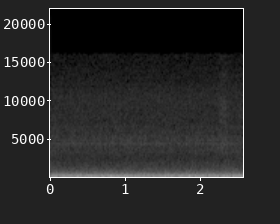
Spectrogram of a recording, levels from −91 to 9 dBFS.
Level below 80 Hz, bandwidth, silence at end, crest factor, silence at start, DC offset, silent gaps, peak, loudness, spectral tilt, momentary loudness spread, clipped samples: -48 dBFS; 16.5 kHz; 0 s; 12 dB; 0 s; under 0.1%; none; -24 dBFS; -37 LUFS; -7.5 dB/octave; 1 LU; under 0.1%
